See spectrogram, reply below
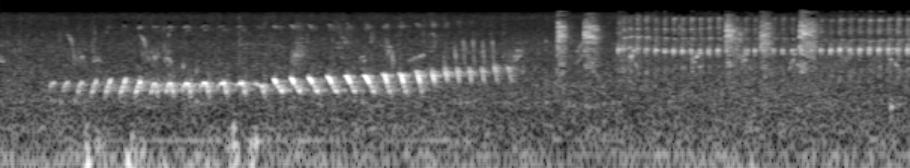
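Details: White-rumped shama song for training other shamas to sing, with nature sounds and trickling water: a fast trill of rapid notes climbing steadily, then high ringing repeated notes.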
